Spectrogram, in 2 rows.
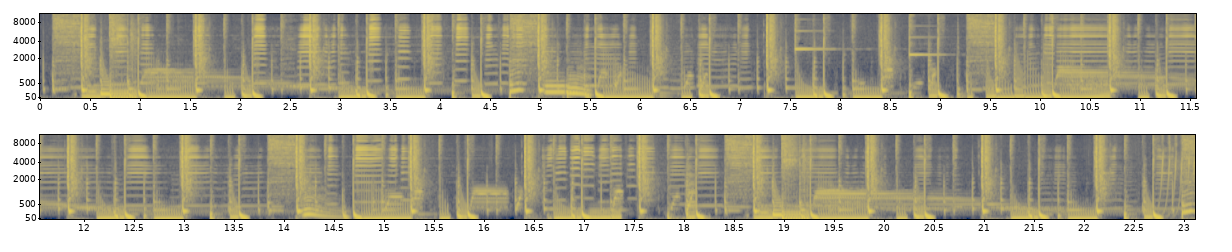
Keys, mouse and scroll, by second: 2.1 click, 2.7 click, 3.8 click, 5.0 click, 6.7 click, 7.4-8.7 drag, 9.5 click, 10.7 click, 11.8 ctrl+z, 14.1 s, 15.9 click, 16.6-18.1 drag, 18.9 click, 19.6 click, 19.9 click, 20.7 s, 22.1-22.4 scroll down 2, 22.4-22.8 scroll up 1, 23.0 click.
